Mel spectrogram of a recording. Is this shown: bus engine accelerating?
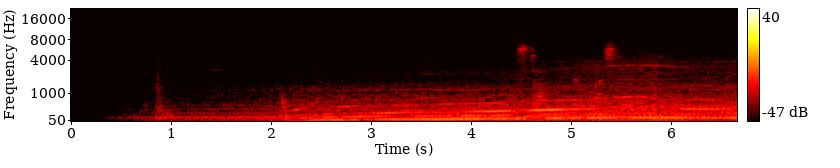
yes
